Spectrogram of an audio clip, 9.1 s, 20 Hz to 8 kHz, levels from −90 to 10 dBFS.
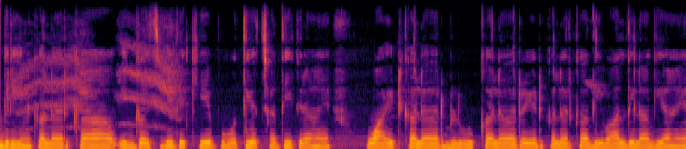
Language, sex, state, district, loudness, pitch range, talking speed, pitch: Hindi, female, Punjab, Pathankot, -16 LUFS, 205-215 Hz, 155 wpm, 210 Hz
